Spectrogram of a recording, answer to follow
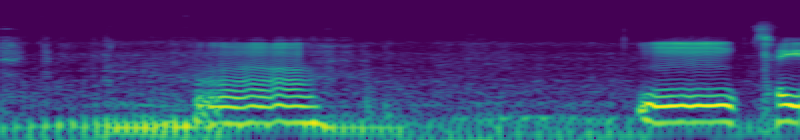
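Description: Yamaha motorcycle engine running steadily at low riding speed, a low hum throughout. A man's voice comes over it briefly twice, about a second in and near the end.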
